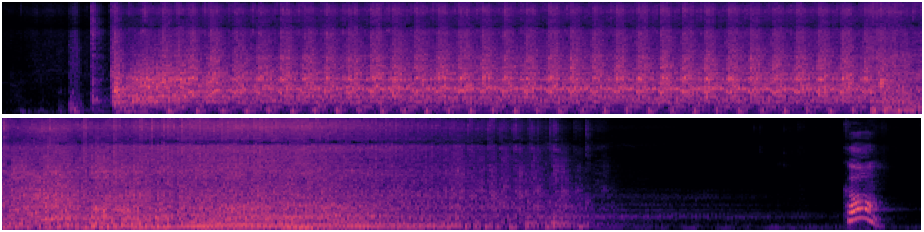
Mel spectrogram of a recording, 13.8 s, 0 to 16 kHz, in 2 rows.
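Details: White GT1855 garden tractor engine after rewiring, with no gas tank fitted, started on starting fluid with the choke set. A short crank, then it fires evenly about three beats a second for ten seconds and fades as the priming fuel runs out.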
